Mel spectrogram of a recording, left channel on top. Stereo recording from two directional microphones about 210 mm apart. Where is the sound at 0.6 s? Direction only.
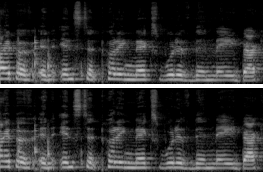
30° right (ahead or behind).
